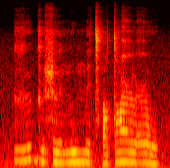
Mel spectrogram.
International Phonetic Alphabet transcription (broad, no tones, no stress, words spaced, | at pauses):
ɣʉ ɡʉɬø nu met͡sʼɑtˤe ʕʉʕo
